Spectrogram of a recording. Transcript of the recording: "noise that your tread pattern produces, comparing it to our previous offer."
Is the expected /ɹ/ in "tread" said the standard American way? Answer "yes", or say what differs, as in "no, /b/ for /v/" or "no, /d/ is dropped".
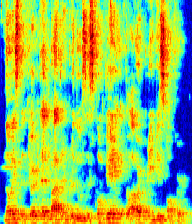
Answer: no, /ɹ/ is dropped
